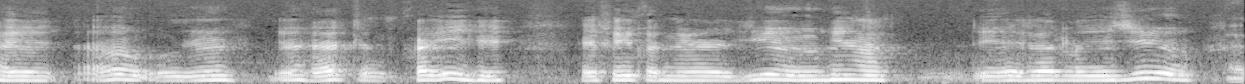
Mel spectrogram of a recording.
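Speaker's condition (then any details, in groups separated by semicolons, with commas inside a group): Facial paralysis; does not talk plainly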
